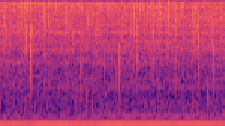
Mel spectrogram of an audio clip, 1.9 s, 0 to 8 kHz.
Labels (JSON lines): {"label": "anthrophony, boat engine", "recorder": "SoundTrap 300"}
